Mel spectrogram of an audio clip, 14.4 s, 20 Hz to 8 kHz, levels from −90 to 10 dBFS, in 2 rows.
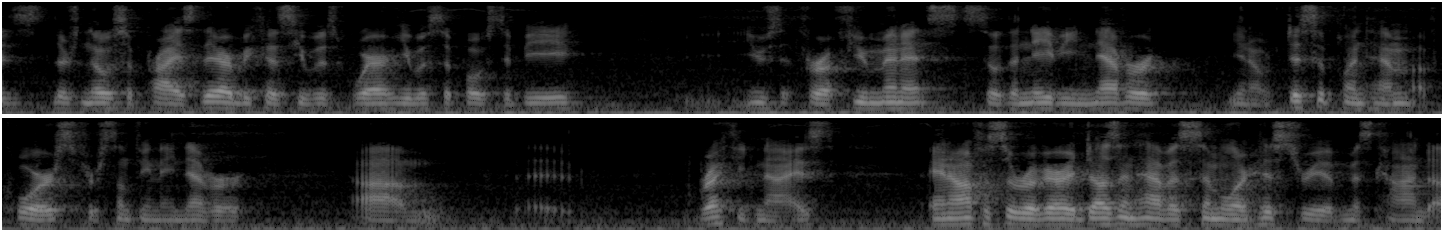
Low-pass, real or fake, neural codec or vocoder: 7.2 kHz; real; none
